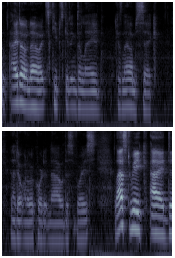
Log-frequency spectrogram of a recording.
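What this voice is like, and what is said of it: Usual voice. Nothing is said of it.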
